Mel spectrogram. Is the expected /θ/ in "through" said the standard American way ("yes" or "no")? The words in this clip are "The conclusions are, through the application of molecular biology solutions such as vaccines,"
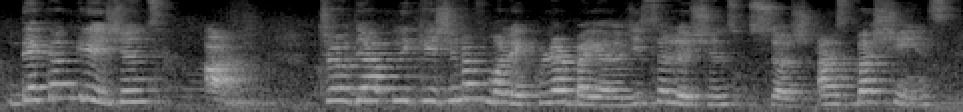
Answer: no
